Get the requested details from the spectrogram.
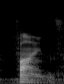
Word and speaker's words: Fiennes: And I hate this dude's name, because it's spelled Ralph, but it's Ralph Fiennes.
